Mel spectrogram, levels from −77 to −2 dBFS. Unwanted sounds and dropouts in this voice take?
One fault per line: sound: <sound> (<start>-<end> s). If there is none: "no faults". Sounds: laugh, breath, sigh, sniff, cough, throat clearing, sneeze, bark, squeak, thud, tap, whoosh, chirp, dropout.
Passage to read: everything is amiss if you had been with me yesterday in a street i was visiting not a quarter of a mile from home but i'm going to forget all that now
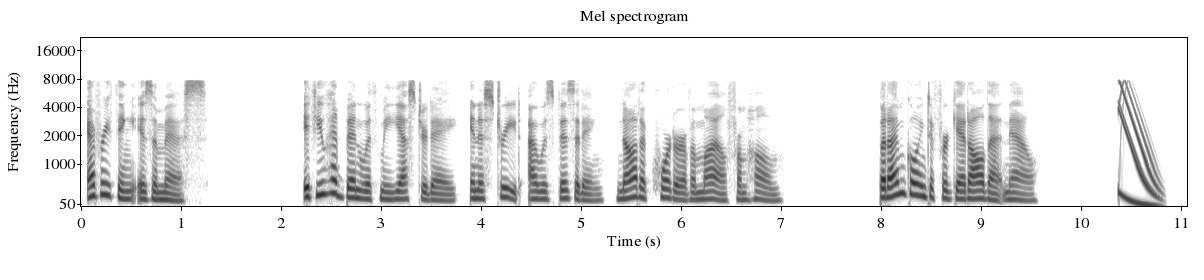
sound: chirp (10.4-10.9 s)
